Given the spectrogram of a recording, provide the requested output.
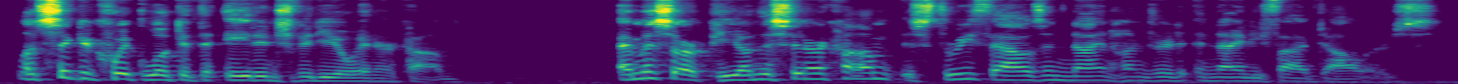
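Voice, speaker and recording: A man with a slightly husky voice gives a scripted product presentation in a webinar. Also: fairly high pitch, darkish tone. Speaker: company presenter.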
